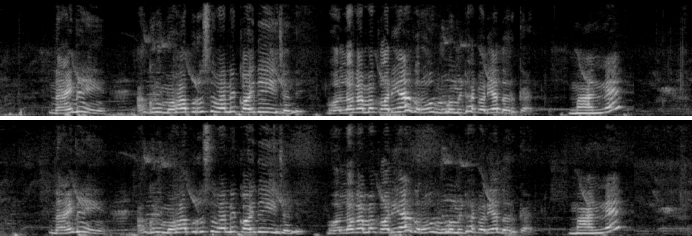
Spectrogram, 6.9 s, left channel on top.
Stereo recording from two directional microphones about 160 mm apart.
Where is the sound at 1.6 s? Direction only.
5° left (ahead or behind).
